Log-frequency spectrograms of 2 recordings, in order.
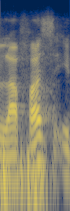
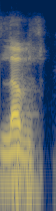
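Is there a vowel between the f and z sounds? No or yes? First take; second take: yes; no. First: A vowel is heard between the f and z. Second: The f and z run together without a vowel. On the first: The speaker calls it wrong. "it is not lafaz" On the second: The speaker calls it right. "it is loves"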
